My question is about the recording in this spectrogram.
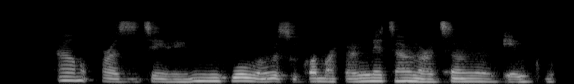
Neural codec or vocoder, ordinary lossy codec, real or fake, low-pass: codec, 16 kHz, 0.5 kbps, X-Codec, HuBERT features, trained on balanced general audio; none; fake; none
